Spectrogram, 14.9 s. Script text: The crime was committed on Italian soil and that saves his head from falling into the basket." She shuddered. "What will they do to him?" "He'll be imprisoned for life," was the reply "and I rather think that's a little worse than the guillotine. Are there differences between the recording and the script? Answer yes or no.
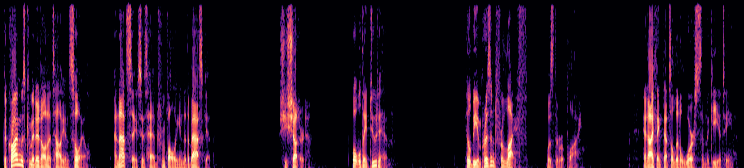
yes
